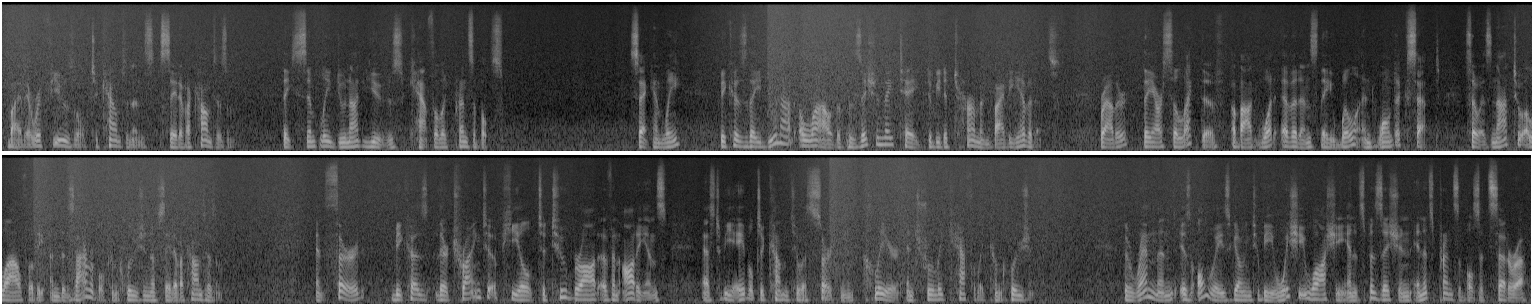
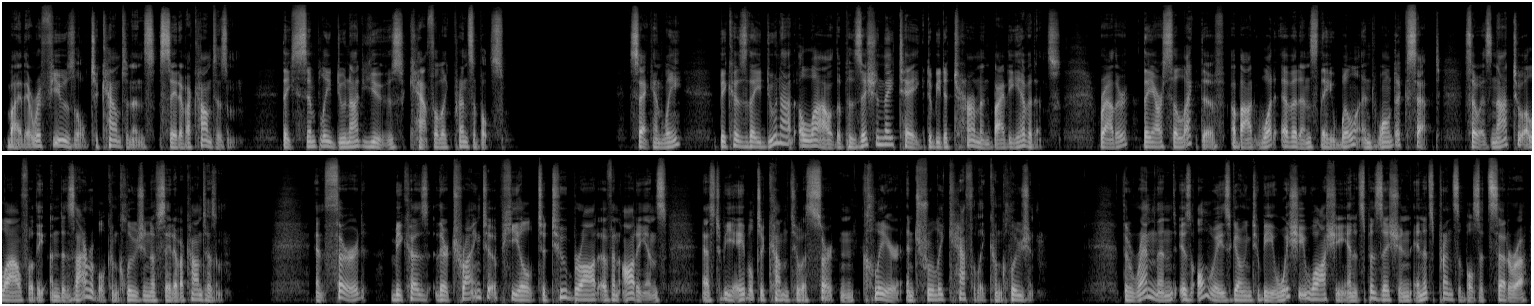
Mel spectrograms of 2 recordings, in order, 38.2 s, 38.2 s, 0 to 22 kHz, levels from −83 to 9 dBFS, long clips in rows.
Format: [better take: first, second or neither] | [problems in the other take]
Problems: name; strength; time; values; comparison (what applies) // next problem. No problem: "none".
second | hiss; loud; throughout; 5 dB below the speech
